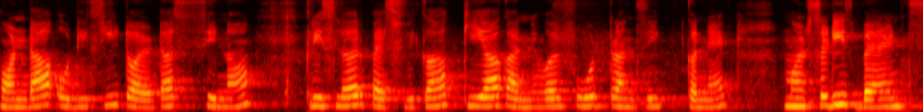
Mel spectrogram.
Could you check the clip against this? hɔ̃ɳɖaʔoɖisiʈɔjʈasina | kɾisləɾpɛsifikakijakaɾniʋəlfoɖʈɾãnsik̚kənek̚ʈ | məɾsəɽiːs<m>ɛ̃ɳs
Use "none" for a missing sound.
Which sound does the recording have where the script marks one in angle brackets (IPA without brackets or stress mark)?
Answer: b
